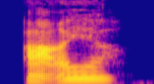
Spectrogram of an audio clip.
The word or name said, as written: ARIERNE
